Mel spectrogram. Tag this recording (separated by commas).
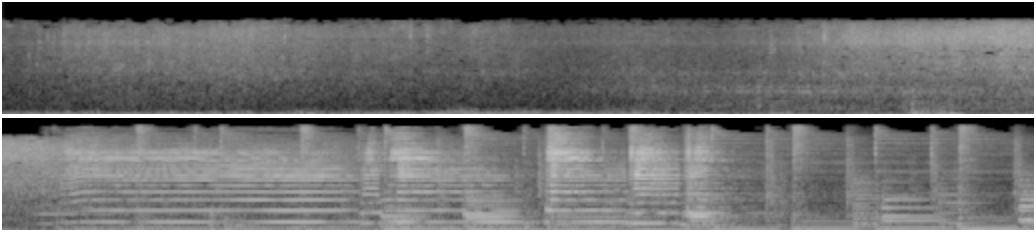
Music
